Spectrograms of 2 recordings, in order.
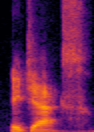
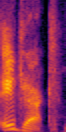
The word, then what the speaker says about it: Ajak: Ajax. No, there's no S. Ajak. Well, yes, but the X will still make an S sound at the end.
